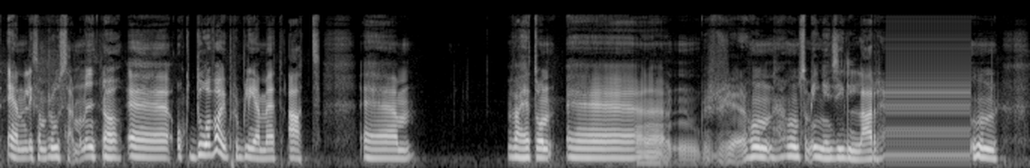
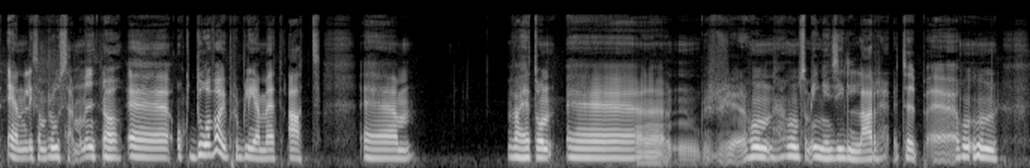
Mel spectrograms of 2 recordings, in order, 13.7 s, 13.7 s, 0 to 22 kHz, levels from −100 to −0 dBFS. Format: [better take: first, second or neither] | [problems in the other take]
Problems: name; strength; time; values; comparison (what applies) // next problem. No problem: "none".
second | audio freezing; at 12 s for 1 s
